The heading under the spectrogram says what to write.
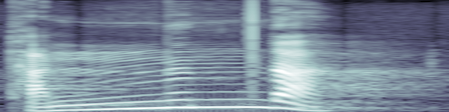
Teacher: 디귿에 해당하는 소리가 니은으로 바뀌었죠. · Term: 비음화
